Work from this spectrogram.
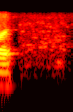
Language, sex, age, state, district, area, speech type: Assamese, male, 18-30, Assam, Lakhimpur, rural, conversation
